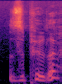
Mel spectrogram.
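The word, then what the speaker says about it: Zappulla: But first, I'm going to hand over to the Thomson Reuters Foundation Chief Executive, Antonio Zappula. He says that that's exactly how to pronounce his name, so that's good, who's going to say a few words of introduction.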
